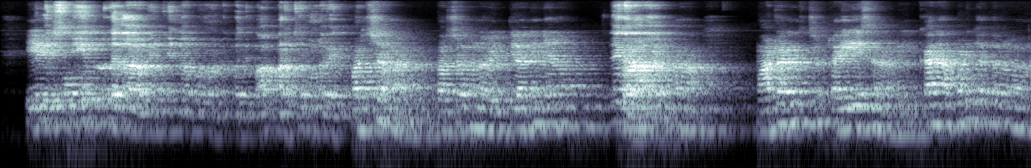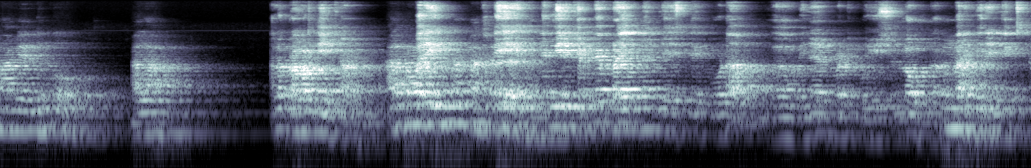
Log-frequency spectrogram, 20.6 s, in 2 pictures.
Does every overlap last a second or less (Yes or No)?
Yes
